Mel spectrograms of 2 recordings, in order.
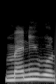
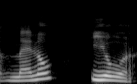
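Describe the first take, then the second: First: Said in the usual way. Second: मैनो ईवर split in two, slowly, as spelt; teacher splitting the word to teach its spelling; spelling pronunciation. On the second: Shown as a demonstration. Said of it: "ऐसे करके याद रखना".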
